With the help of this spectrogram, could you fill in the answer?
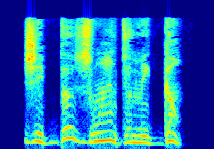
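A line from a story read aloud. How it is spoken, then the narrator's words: Hard insistent voice. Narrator (French): insista Ophélie d'une voix dure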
